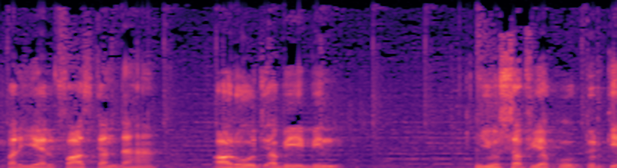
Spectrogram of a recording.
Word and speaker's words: عروج: کا نام رکھا گیا۔ ترک عروج کا صحیح تلفظ نہیں کر سکتے، وہ اسے عروج بولتے ہیں۔ عروج اور خیر الدین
